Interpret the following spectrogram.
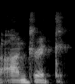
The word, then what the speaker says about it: Ondrich: It's a hard C H like Zurich or Munich. So Andrik.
